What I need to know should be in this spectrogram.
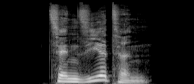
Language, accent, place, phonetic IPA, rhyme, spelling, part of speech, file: German, Germany, Berlin, [ˌt͡sɛnˈziːɐ̯tn̩], -iːɐ̯tn̩, zensierten, adjective / verb, De-zensierten.ogg
- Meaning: inflection of zensieren: 1. first/third-person plural preterite 2. first/third-person plural subjunctive II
